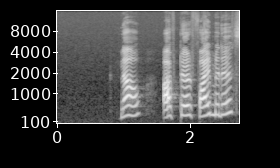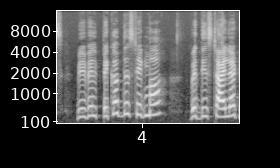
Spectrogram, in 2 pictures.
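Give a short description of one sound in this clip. A middle-aged woman speaks calmly and clearly, close by, as if presenting.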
